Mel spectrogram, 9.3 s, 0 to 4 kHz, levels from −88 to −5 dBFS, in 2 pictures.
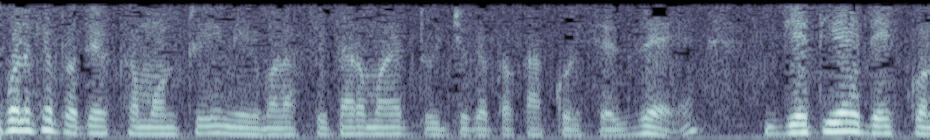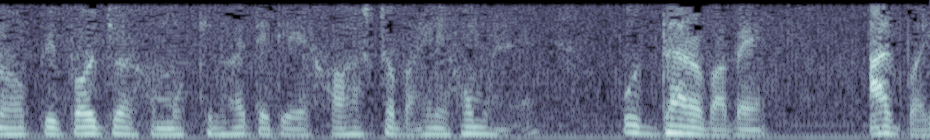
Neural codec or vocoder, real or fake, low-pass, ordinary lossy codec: none; real; 3.6 kHz; none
